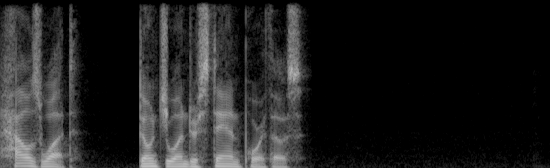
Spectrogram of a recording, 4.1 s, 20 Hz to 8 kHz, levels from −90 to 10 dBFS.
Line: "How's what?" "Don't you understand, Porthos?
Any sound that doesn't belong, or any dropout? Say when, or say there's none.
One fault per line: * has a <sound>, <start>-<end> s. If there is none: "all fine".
all fine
